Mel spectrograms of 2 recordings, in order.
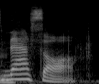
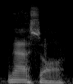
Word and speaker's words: Nassau: this from Jen said I am aware that Nassau has a u at the end but does it really have to be pronounced like that asking for a friend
